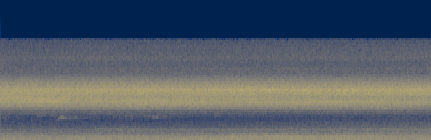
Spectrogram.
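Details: A steady wall of high, hissing cicada song at Lake Kamo, Sado City, Niigata Prefecture, Japan, continuous without pauses, over a soft low rumble in the background.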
